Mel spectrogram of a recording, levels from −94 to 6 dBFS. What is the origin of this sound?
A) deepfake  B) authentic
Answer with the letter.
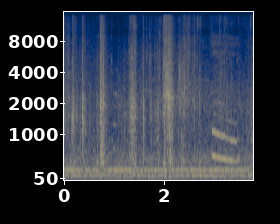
B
